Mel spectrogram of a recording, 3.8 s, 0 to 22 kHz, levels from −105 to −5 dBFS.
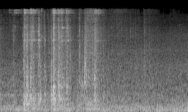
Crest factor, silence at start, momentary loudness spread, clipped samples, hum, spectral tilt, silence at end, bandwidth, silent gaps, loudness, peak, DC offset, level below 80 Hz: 24 dB; 0 s; 13 LU; under 0.1%; none; -4 dB/octave; 0 s; 16 kHz; none; -31 LUFS; -8 dBFS; under 0.1%; -44 dBFS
